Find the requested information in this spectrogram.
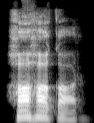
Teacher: ह के बाद ह आए तो ये टोनलेस नहीं होता है हाहाकार अपनी ये पूरी आवाज देता है।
